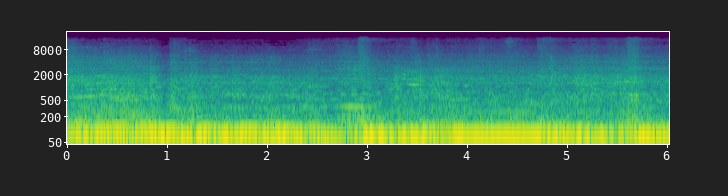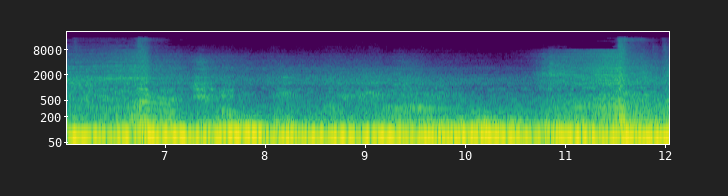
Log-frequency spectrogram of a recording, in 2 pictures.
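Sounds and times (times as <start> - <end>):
film soundtrack with deep bass: 0.0 - 12.0.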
